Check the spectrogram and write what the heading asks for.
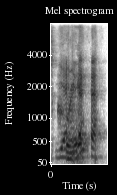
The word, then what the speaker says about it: Craig: I always find it funny how Americans say my name. They say it like it's a hybrid between Greg and Craig. It's Craig.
